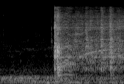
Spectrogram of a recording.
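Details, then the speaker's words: Honda VTEC, cranking: starter bursts into sharp high grinding whir instead of turning the engine over; Bendix drive slipping off the flywheel, to be removed and replaced. "bendix drive nga"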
